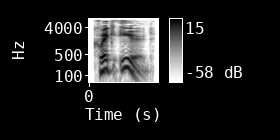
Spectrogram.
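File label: "quick-eared", British English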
